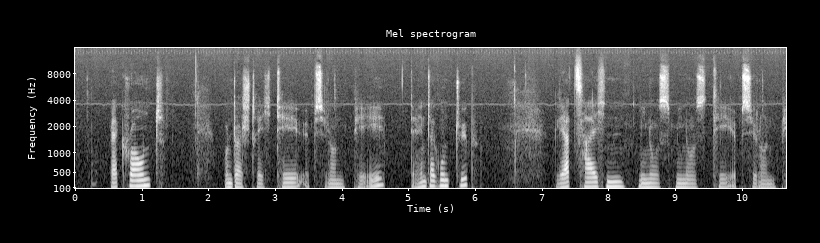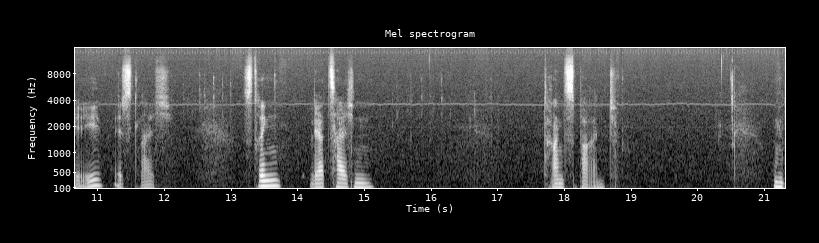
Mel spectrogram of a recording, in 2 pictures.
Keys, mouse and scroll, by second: 1.0 shift+-, 2.5 t, 3.0 p, 3.9 e, 6.7 space, 8.5-13.4 typing, 14.9-18.7 typing.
